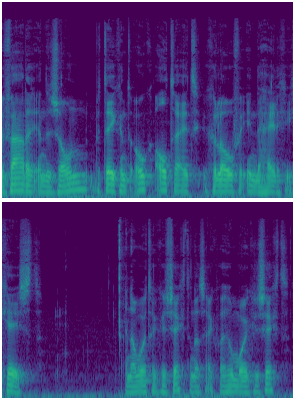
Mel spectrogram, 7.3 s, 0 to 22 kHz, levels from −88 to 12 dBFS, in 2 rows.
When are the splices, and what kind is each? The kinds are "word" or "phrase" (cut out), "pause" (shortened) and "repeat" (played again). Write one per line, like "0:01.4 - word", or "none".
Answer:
none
